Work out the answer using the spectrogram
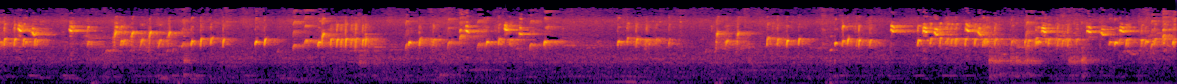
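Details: Energetic European goldfinch singing, offered so a pet bird will chirp along: rapid phrases of tinkling twitters, buzzy rattles and high whistled chirps, interrupted by a few short gaps.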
